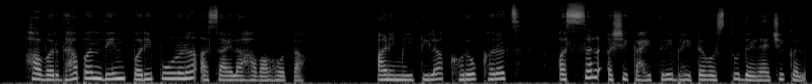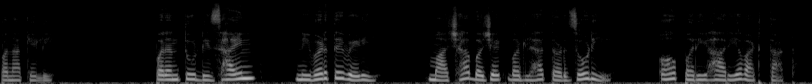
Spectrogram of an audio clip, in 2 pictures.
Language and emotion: Marathi, sad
